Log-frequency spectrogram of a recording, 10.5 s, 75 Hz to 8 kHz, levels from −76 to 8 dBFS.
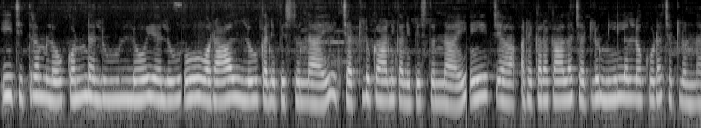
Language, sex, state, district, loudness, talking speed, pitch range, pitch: Telugu, female, Andhra Pradesh, Anantapur, -15 LUFS, 110 wpm, 205-225 Hz, 215 Hz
